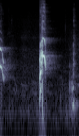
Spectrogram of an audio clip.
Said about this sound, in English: And speaking of pets, here comes the dog.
